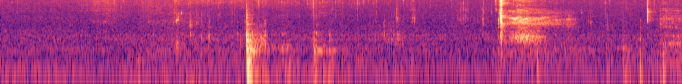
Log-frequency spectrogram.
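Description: Faint close-up mouth sounds of someone chewing a burger slider with her mouth closed. There are a few wet clicks and smacks, the sharpest about two and a half and five seconds in.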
